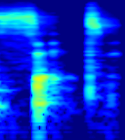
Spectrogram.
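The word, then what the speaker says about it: sept: seven dogs we don't pronounce the p in set wheat is pronounced just like the wheat that we grow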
